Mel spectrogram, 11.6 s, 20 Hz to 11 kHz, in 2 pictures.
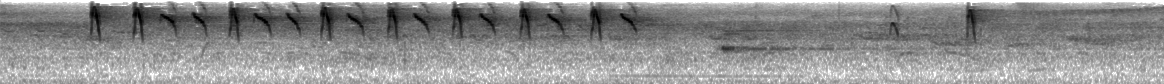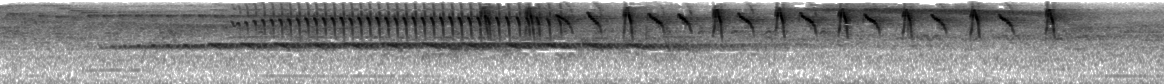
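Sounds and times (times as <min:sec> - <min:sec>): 
streak-capped antwren Terenura maculata chipping: 0:00.4 - 0:03.8, 0:06.5 - 0:11.3.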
